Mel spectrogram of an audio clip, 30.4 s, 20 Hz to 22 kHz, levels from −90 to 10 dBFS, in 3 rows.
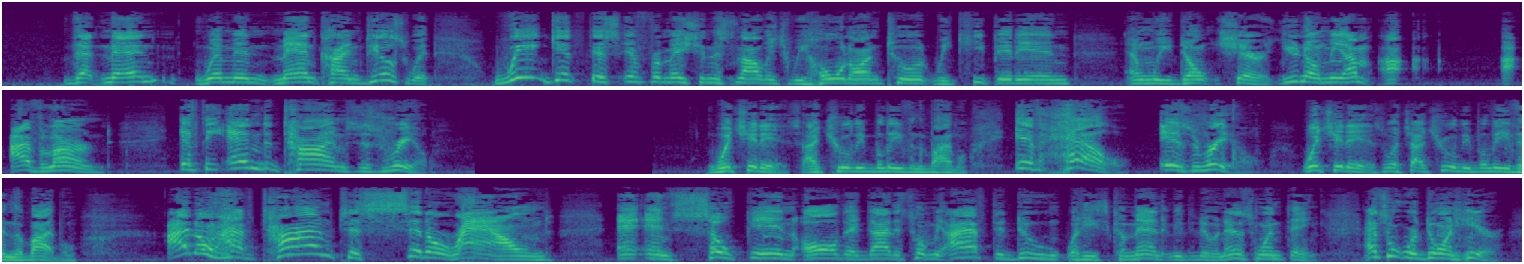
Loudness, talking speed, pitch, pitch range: -21 LUFS, 195 wpm, 185 Hz, 160-220 Hz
